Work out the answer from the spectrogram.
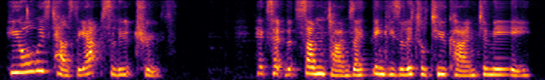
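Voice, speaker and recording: A woman playing a shy, earnest young gentlewoman in a period radio play, speaking politely and modestly. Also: on the high side, fairly quick, close to an everyday voice. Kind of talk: live-read period radio play acting.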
